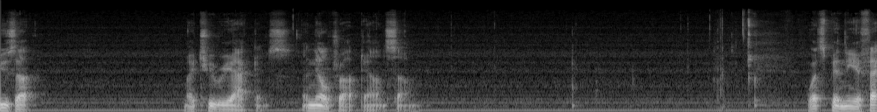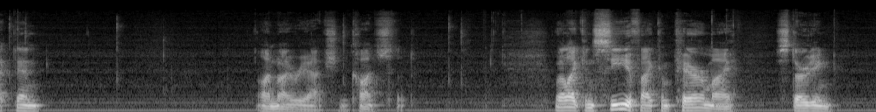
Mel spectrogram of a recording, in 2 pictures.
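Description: A middle-aged man speaks calmly and explains into a close microphone, with pauses between phrases.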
